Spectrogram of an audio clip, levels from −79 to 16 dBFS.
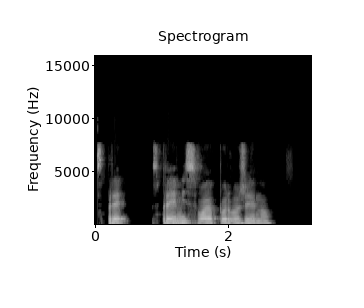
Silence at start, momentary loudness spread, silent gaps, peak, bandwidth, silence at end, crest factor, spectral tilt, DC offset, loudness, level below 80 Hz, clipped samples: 0.05 s; 17 LU; 0.55-0.85 s; 0 dBFS; 8 kHz; 0.6 s; 16 dB; -4 dB/octave; under 0.1%; -16 LUFS; -66 dBFS; under 0.1%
